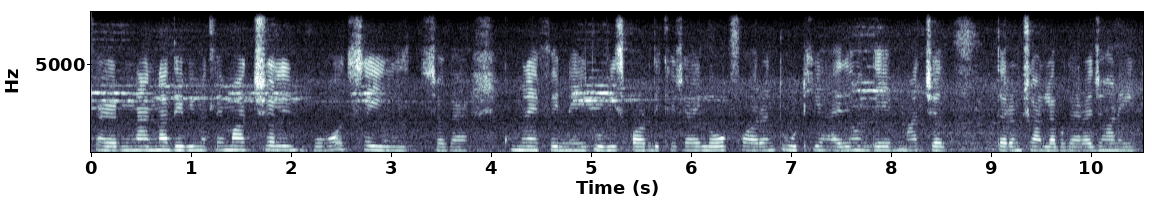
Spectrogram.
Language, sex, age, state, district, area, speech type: Dogri, female, 18-30, Jammu and Kashmir, Reasi, urban, spontaneous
